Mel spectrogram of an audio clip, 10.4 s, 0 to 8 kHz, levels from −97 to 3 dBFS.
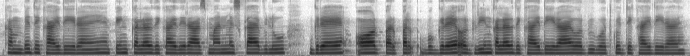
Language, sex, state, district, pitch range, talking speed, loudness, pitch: Hindi, female, Bihar, Gaya, 180-190 Hz, 190 wpm, -17 LUFS, 185 Hz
